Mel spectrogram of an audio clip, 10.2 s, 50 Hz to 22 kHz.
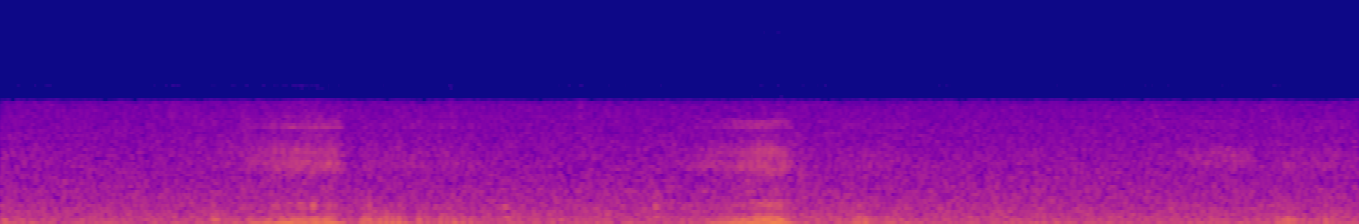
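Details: Sleeping female dog Indy gives deep, grumbling snores that sound like an old man's. Two clear low bursts come near 2 and 6 seconds and a fainter one near 9 seconds, with constant hiss between them.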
